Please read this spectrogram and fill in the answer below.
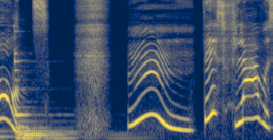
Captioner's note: sniffs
